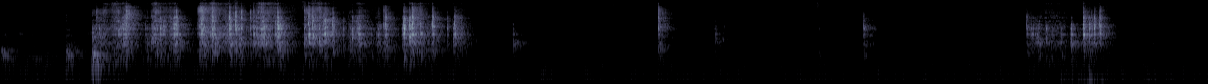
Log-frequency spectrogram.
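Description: Hands adjusting a manual screen printing press: several seconds of clattering and clicking of its metal parts and knobs, then a few single clicks, and a short rubbing scrape near the end.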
